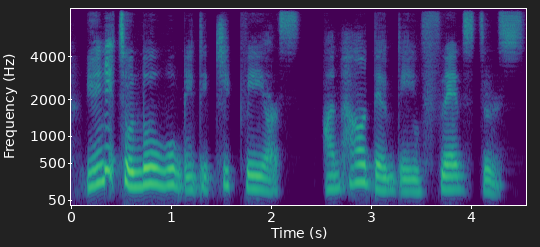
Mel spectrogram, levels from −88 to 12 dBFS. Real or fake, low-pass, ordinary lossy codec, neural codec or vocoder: fake; none; none; codec, 16 kHz, 0.5 kbps, FreqCodec, larger model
